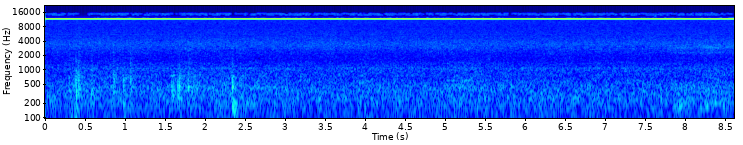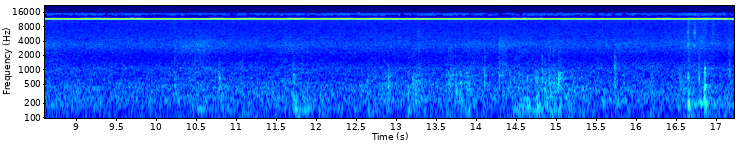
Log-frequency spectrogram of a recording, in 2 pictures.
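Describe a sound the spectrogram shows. Footsteps echo softly through a large, reverberant hall.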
